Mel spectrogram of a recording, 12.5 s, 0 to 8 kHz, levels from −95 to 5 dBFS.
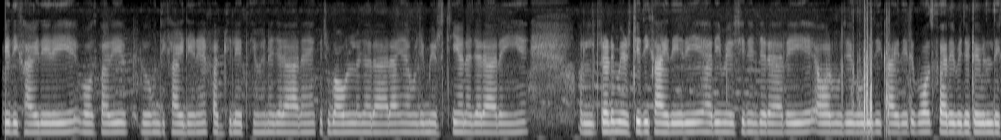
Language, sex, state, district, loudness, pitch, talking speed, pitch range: Hindi, female, Maharashtra, Dhule, -25 LUFS, 190 Hz, 235 wpm, 190-195 Hz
